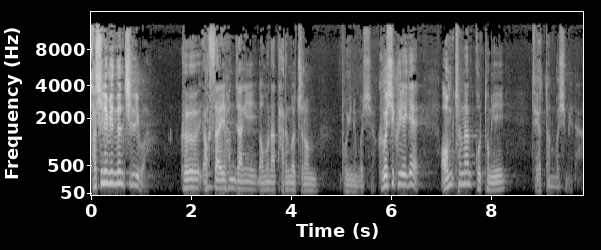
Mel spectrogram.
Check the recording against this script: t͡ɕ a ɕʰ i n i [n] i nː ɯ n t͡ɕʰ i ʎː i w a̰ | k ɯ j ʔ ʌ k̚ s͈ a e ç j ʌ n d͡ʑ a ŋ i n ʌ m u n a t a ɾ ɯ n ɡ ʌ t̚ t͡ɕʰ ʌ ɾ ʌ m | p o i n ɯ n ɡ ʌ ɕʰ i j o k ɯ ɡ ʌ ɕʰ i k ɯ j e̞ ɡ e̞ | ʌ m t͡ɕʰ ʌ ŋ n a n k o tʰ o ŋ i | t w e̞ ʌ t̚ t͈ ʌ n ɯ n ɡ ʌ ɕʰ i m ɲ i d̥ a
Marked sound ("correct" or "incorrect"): incorrect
